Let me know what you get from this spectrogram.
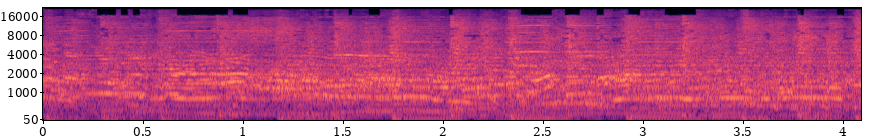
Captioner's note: Charlando, riendo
